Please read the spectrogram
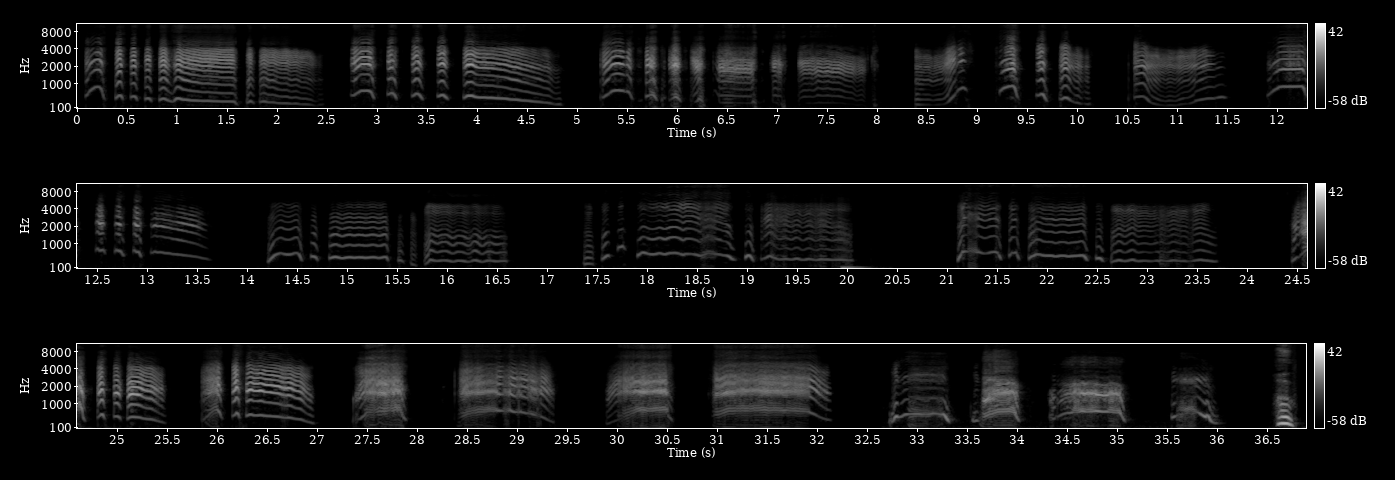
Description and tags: Bruja / Witch
Una amiga grabando varios efectos de sonido para el personaje de una bruja: risas, canturreos y gritos variados :)
A friend recorded some witch sound effects for a project: laughter, pseudo singing and assorted screams :)
Equipo / Gear: Behringer mic, presonus preamp, m-audio audiophile
halloween, cartoon, risotada, mujer, girl, bruja, witch, voz, funny, voice, humor, divertido, vocal, woman, laughter, female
